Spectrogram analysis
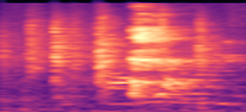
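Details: Dog with kennel cough gives a short run of harsh, dry cough bursts.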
